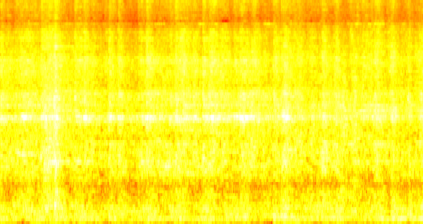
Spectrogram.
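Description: Railway passenger coach rolling slowly over workshop rails: steady rumble of the wheels with a high, steady squeal over it.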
